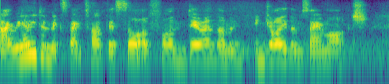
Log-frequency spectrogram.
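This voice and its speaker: Over noticeable background noise, a woman talks very fast. Her pitch varies in an ordinary way. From English Midlands, Stoke. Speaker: streamer. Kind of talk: casual chat. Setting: live stream on webcam at home. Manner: halting, many false starts.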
